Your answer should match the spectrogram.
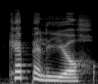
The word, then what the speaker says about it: Käppelijoch: And on this bridge stands the capellor, or if you pronounce it correctly in Swiss German, it sounds like this. Capellio or means roughly translated little chapel on a pillar.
